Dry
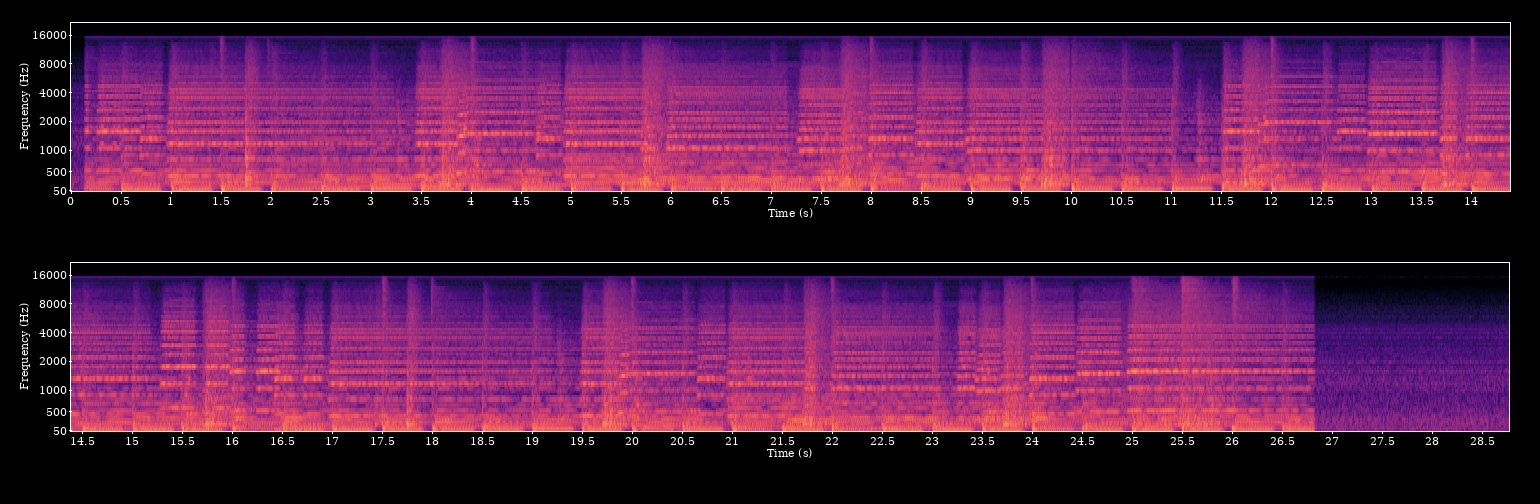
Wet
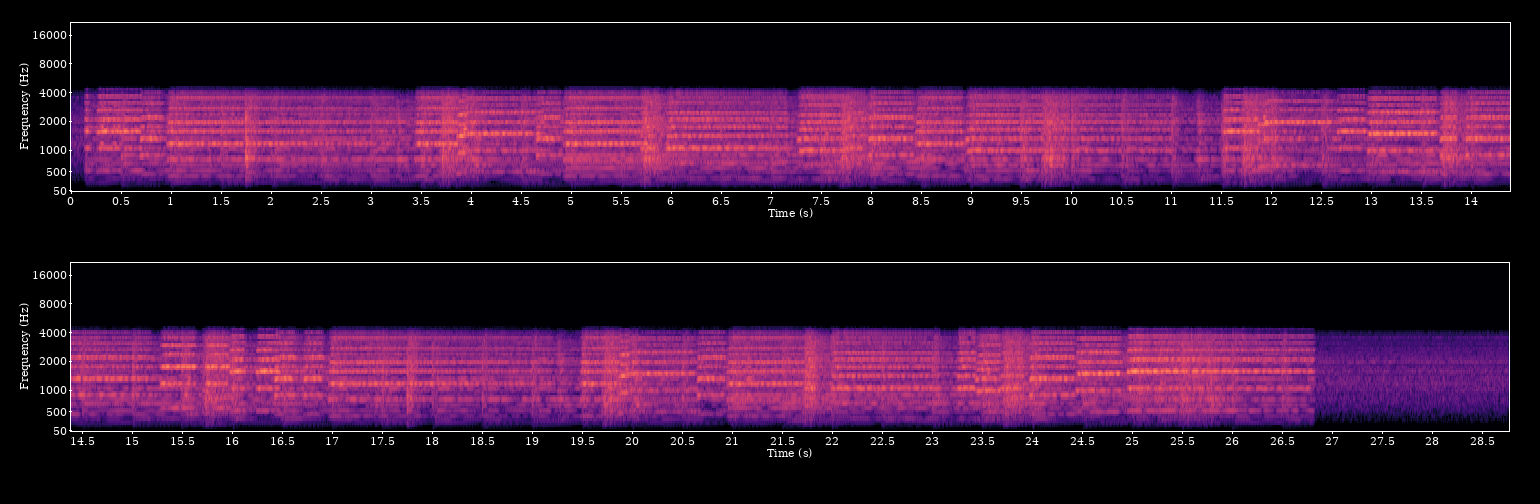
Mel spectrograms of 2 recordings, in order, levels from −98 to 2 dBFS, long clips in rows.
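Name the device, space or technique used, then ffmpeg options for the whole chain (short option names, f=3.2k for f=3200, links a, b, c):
musical greeting card: -af "aresample=8000,aresample=44100,highpass=f=770:w=0.5412,highpass=f=770:w=1.3066,equalizer=f=2.1k:t=o:w=0.42:g=4.5"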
